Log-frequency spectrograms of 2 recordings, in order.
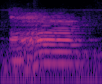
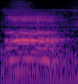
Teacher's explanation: In other words, it had a rising and falling ah.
